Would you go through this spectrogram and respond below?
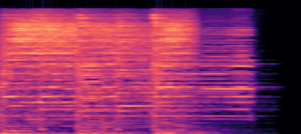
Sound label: big Win End; jingle spin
